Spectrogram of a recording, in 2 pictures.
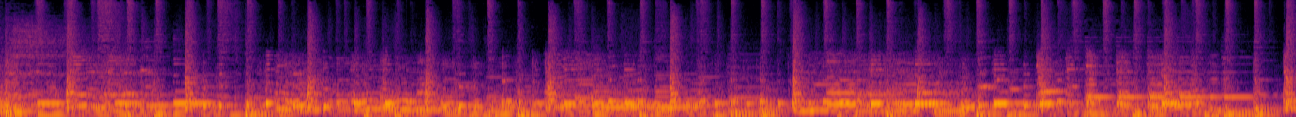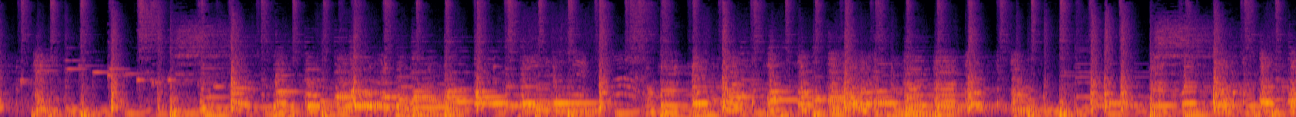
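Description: Live blues band playing: electric guitars, electric bass, keyboard and a drum kit keeping a steady beat.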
